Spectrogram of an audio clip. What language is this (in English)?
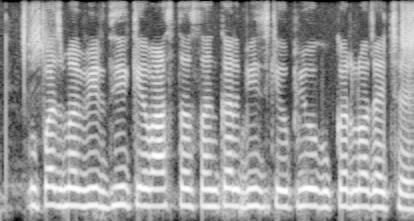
Maithili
